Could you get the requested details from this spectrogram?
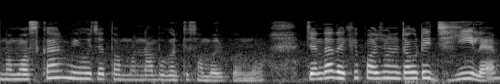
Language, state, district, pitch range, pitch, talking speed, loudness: Sambalpuri, Odisha, Sambalpur, 210-280 Hz, 245 Hz, 180 wpm, -17 LUFS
